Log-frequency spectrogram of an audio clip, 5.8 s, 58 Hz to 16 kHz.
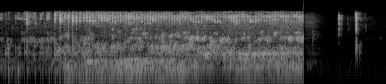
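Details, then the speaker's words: Murray 21-inch mower, Briggs & Stratton 450 series, plastic carburetor: after priming, engine runs rough, hunting and sputtering, then shuts off abruptly; carb to be cleaned. "So, as you can probably hear, it's hunting. It's just sputtering a little bit. Just doesn't sound right."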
